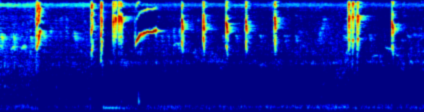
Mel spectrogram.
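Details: Oriental magpie-robin in full song, used to train competition birds: scattered crisp clicks and high chips, with one clear rising whistled note mid-phrase, against a constant low droning hum.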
